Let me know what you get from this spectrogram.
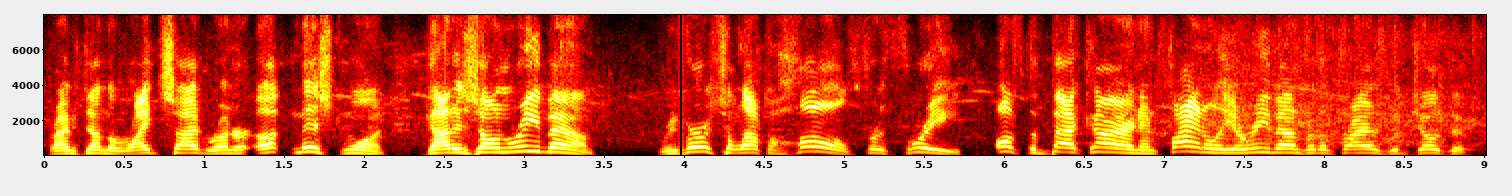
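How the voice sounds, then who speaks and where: High-pitched American man calling basketball play-by-play. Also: lively intonation, normal speed, a bit bright. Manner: clipped running phrases following the action. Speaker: radio play-by-play announcer. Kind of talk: live basketball play-by-play commentary. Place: courtside in an indoor arena. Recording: clear background noise, live arena broadcast.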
